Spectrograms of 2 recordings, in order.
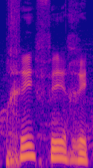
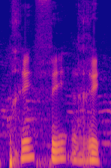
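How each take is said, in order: First: Slow "Préféré" with closed é sounds; careful teaching voice; slow model word. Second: Very slow "Préféré", each é closed; teacher spelling out the sounds slowly; slow demonstration. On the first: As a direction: draw out "Préféré" for the learner. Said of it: "La voix est un peu aiguë". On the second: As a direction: stretch out "Préféré" syllable by syllable. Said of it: "Ça se dit et". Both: Shown as a demonstration.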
